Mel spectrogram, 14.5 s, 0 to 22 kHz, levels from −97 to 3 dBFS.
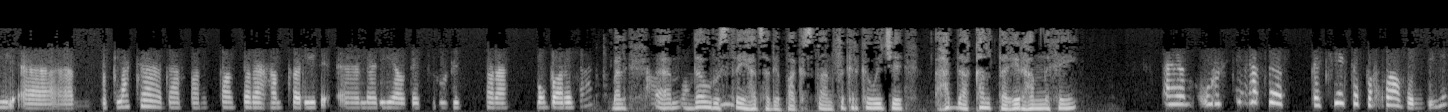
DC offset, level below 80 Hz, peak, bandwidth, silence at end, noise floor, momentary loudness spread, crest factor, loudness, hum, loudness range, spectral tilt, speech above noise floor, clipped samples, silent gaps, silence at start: under 0.1%; -60 dBFS; -6 dBFS; 8 kHz; 0 s; -66 dBFS; 9 LU; 18 dB; -23 LUFS; none; 2 LU; -6 dB/octave; 44 dB; under 0.1%; none; 0 s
